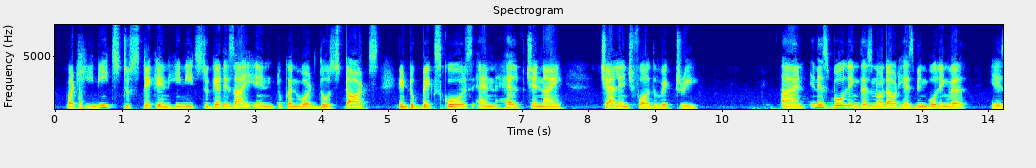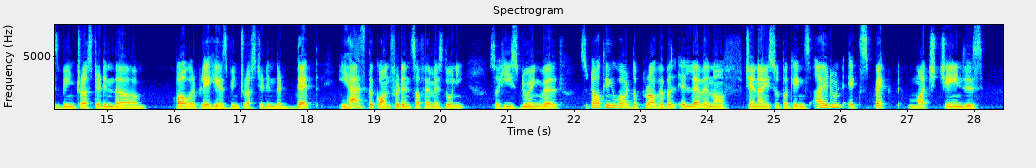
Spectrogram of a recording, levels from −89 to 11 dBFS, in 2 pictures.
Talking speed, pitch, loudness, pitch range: 170 wpm, 150 Hz, -19 LUFS, 140-160 Hz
